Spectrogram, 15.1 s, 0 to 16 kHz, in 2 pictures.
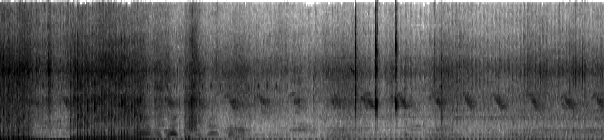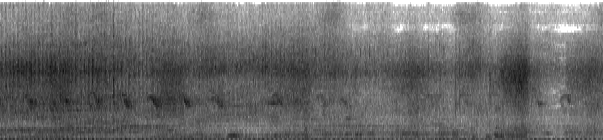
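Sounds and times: small engine idling: 0.0s - 15.0s
sharp clicks: 4.4s - 5.6s.

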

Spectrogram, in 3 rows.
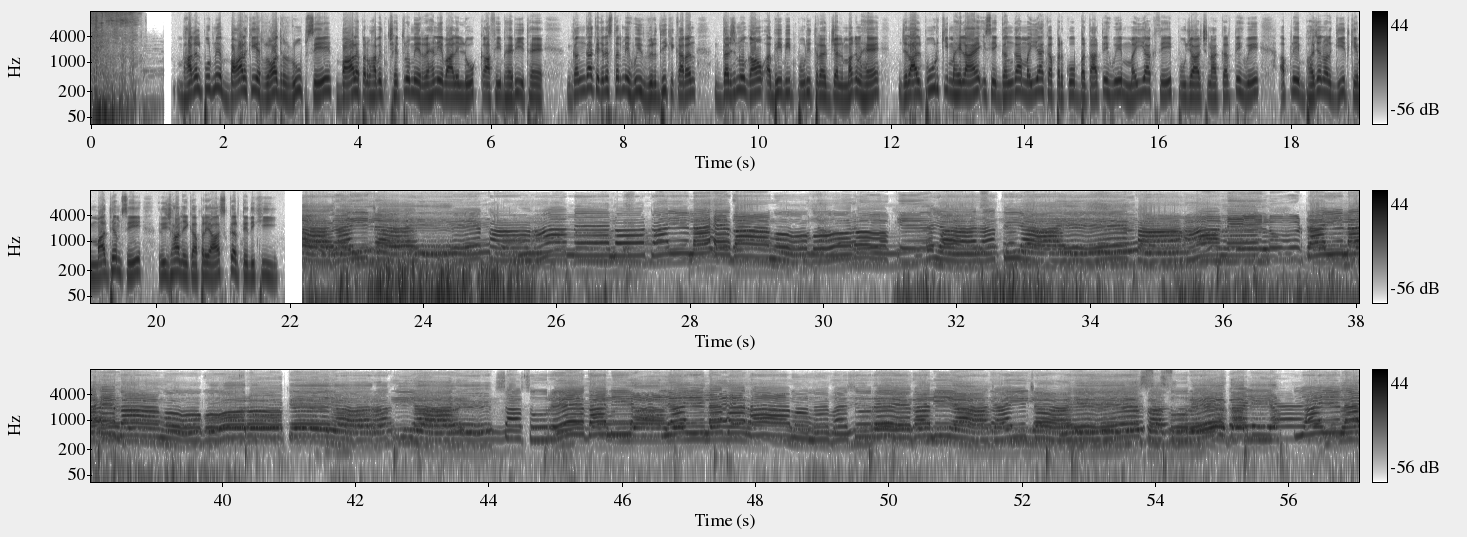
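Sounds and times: women singing together: 22.2s - 57.0s.

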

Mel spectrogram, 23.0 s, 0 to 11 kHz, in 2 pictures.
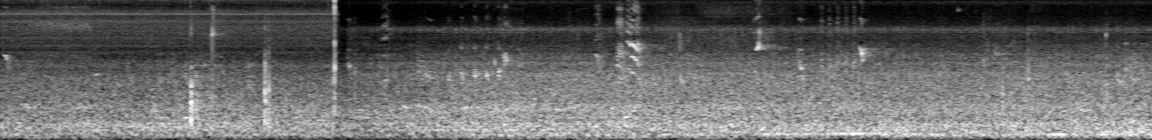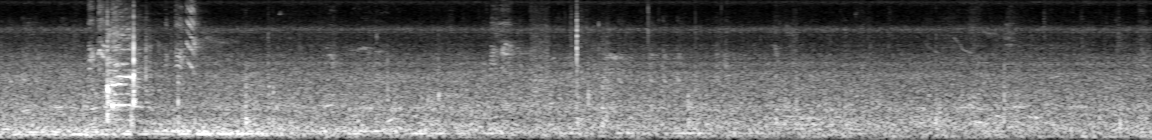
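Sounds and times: low hum: 0.0s - 3.4s.

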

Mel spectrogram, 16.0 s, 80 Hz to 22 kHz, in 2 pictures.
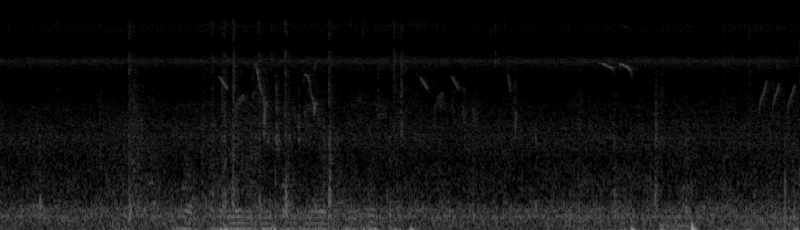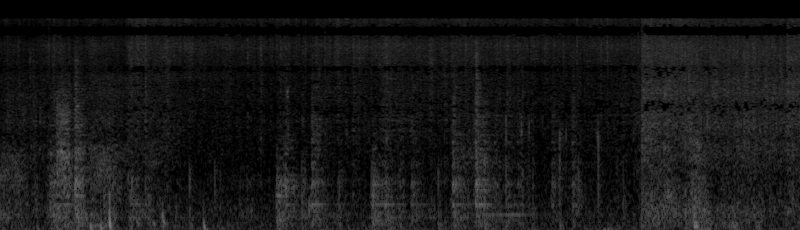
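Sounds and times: small birds chirping: 1.8s - 8.5s.

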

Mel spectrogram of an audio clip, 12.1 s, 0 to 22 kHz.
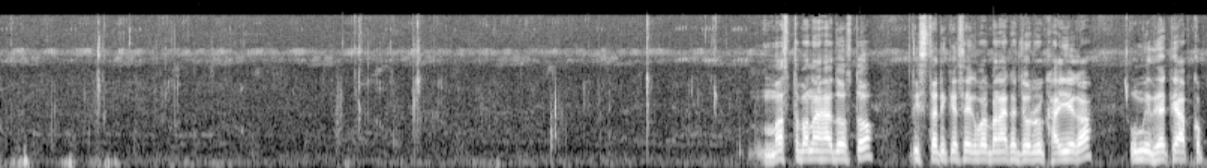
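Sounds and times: person chewing food: 0.1s - 2.7s, 3.3s - 7.5s.

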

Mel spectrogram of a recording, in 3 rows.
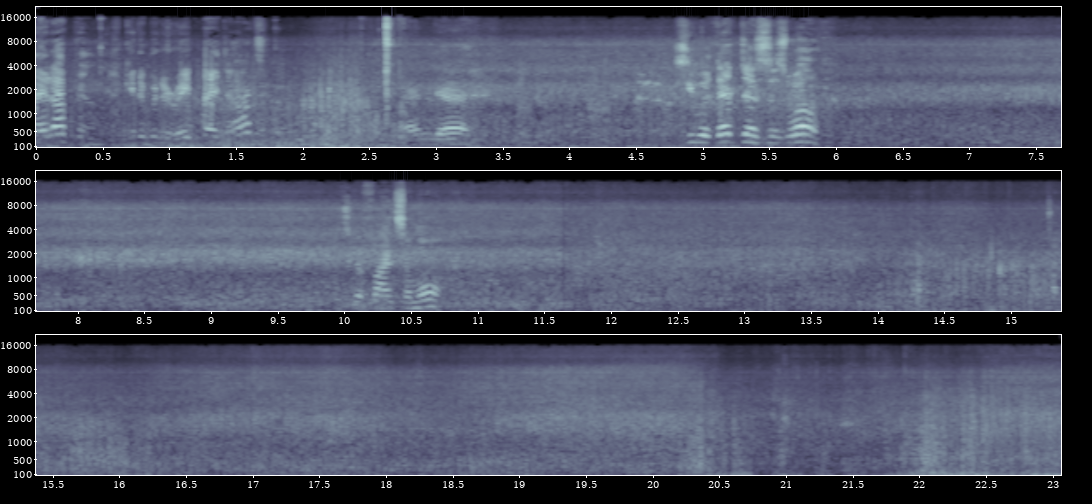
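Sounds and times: ocean surf breaking on beach: 0.0s - 23.0s
wind buffeting microphone: 0.0s - 23.0s.

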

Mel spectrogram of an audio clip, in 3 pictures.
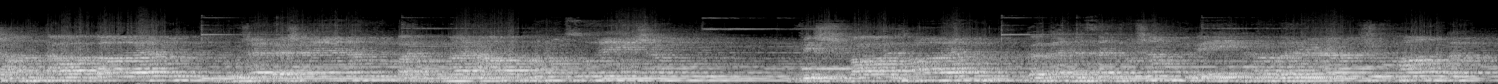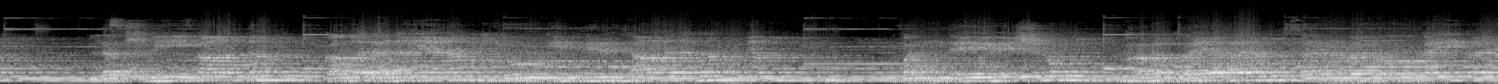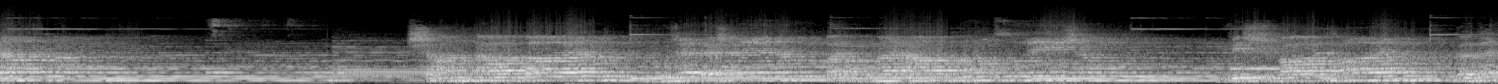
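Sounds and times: person chanting a mantra: 0.0s - 33.4s, 34.0s - 44.9s
steady drone: 0.0s - 44.9s.

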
